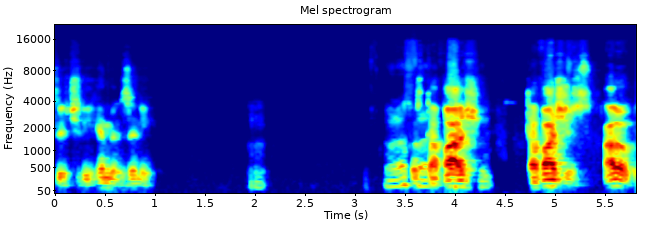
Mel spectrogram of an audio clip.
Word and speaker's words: Tavares: Yeah, because how you pronounce it in Portuguese is Tavares. Oh, is it? See. Yeah. Oh, okay. Also, I didn't know that. Yeah, Nun Tavares.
